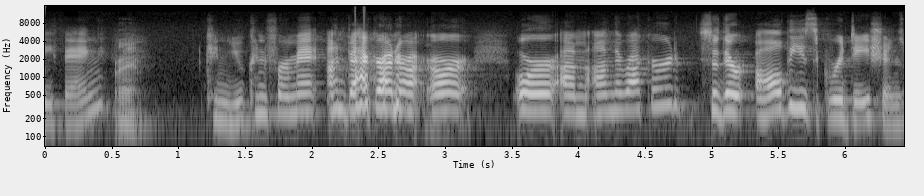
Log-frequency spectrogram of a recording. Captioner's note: laugh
